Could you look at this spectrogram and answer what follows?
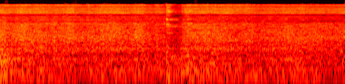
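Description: Boiled bottle gourd greens hit a hot pan and sizzle with a steady, dense hiss that holds level throughout, briefly disturbed once as the greens settle.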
